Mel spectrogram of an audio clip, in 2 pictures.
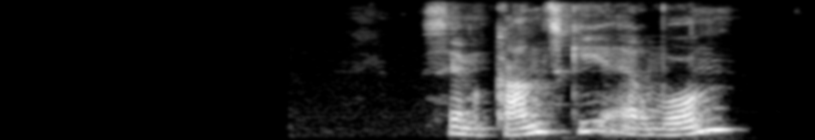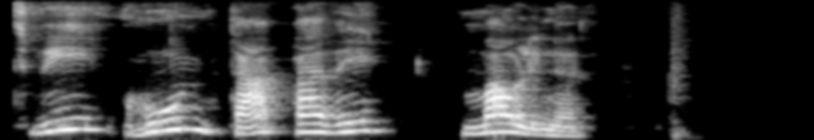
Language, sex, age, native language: Icelandic, male, 40-49, Dutch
